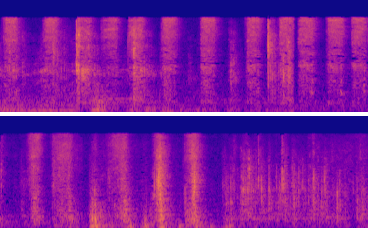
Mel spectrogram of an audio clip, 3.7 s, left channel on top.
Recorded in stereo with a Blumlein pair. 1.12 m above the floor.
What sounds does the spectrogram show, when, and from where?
0.9 s a bird: 45° right, 1.6 m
